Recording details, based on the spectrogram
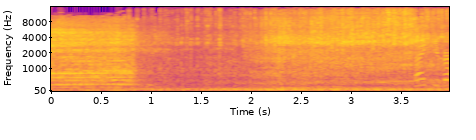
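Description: A Pro Mod drag racing car fitted with an Iron Man centrifugal supercharger roars loudly down the track, its engine a dense, sustained blare with a shifting pitch that swamps the whole stretch, joined by rumbling crowd and track noise.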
